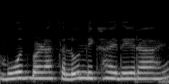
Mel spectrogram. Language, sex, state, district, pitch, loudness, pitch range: Hindi, female, Bihar, Begusarai, 275 Hz, -25 LUFS, 265-280 Hz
